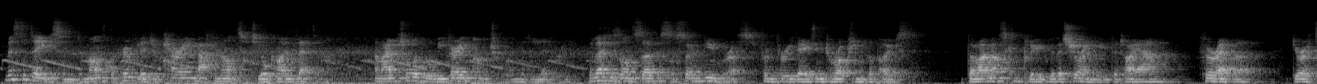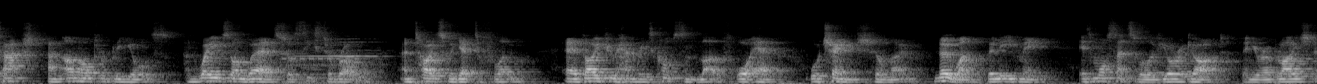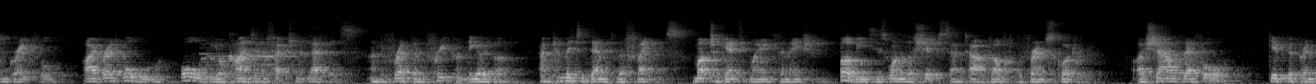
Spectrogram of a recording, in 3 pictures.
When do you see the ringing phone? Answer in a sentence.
The ringing phone can be heard from 15.9 to 17.0 s and from 28.3 to 29.4 s.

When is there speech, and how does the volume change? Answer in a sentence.
You can hear the speech from 0.1 to 39.4 s, at a steady volume.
